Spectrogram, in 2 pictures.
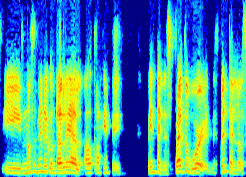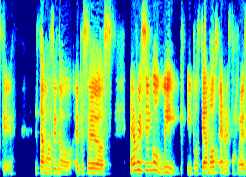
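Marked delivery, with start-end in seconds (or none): none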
